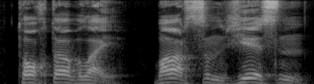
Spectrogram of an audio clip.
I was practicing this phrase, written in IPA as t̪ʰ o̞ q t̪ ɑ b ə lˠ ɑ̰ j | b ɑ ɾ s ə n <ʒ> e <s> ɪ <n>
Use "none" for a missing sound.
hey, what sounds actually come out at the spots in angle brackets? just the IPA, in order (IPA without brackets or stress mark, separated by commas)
ʒ, s, n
